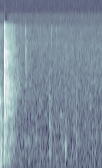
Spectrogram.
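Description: The end of a man's spoken sentence trailing off, then near silence broken by a couple of faint, short clicks.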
